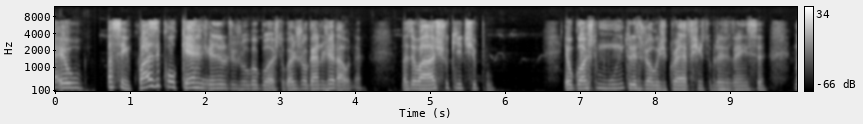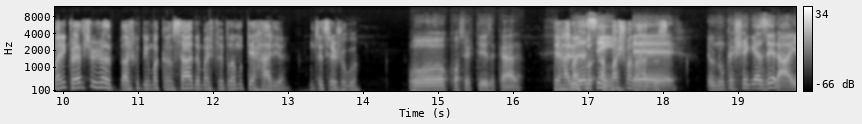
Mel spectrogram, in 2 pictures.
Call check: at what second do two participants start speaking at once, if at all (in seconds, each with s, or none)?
16.8 s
